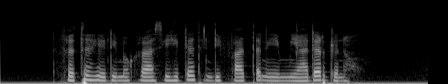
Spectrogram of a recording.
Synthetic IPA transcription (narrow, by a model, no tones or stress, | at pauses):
fɨt̪ʰɨhjɛd̪imo̞kɾasihɨd̪ət̪ɨnd̪ifːat̪ʼːənjɛmːijad̪əɾɡnəw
